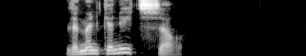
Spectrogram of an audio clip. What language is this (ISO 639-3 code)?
kab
